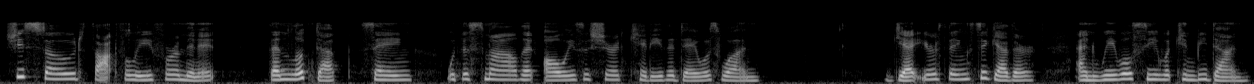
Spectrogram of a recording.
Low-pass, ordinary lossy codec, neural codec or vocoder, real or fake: 7.2 kHz; Opus, 64 kbps; none; real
